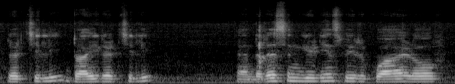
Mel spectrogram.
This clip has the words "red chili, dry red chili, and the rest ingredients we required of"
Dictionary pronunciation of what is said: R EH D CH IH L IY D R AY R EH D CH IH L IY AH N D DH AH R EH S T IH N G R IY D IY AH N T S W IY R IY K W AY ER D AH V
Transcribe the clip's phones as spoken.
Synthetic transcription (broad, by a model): R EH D CH IH L IY D R AY R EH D CH IH L IY AH N D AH R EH S IH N G R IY D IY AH N S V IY R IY K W AY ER D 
